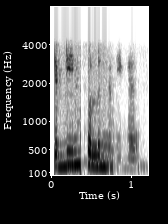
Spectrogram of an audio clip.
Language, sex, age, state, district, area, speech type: Tamil, female, 18-30, Tamil Nadu, Krishnagiri, rural, conversation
